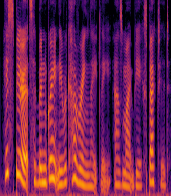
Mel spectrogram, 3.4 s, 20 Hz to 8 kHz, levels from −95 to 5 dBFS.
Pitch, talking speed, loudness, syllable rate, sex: 220 Hz, 190 wpm, -19 LUFS, 6.1 syllables/s, female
